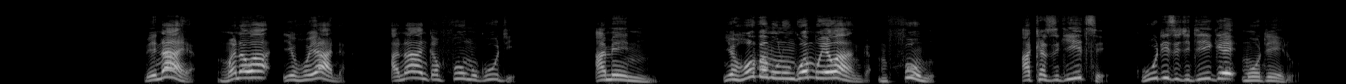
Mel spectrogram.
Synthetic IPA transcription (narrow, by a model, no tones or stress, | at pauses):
ɓɛnaja̰ | mwanawajɛɦɔjaɗa | anaːŋɡaɱfumuk̬uːt̬i | amɛːni | jɛɦɔvamuluŋɡuwambujawaŋɡaɱ̩fumu | akʰazik̬it͡sʰɛ̰ | kutizit͡ʃit̬ik̬ɛmuɔtɛːɾɔ̰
